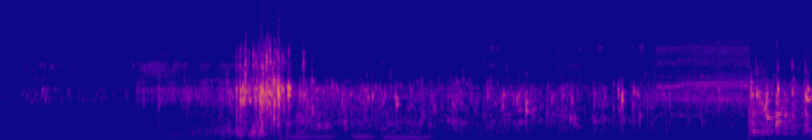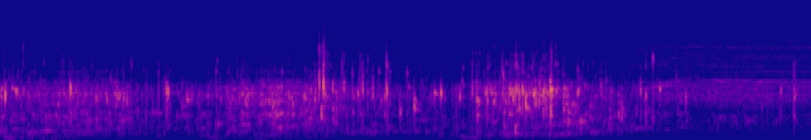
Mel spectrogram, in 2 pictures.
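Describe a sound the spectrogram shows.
Water bubbles and gurgles, heard muffled from underwater.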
